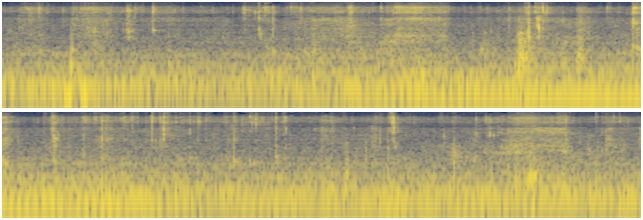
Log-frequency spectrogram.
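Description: Close-up chewing and biting of fried catfish, with small crunches and clicks scattered through, over a low steady hum.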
